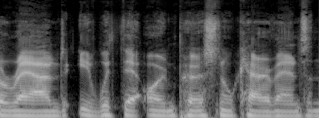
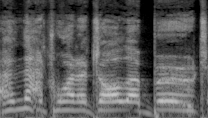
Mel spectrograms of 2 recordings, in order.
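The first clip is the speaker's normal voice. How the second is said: very high-pitched put-on English accent; 14 semitones higher than usual. Retelling a wrestling crowd call-out: imitating an English accent. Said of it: "in my English accent".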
